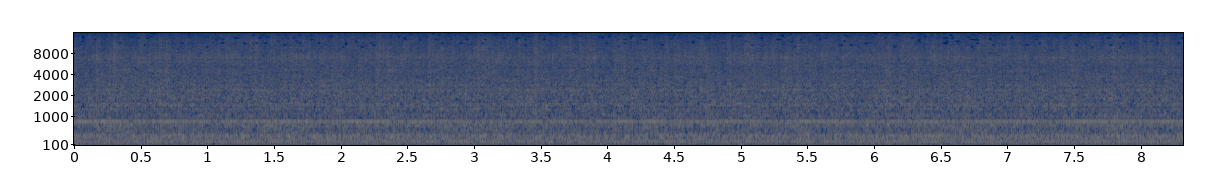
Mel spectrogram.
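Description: A bike trainer whirs steadily under fast pedalling.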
